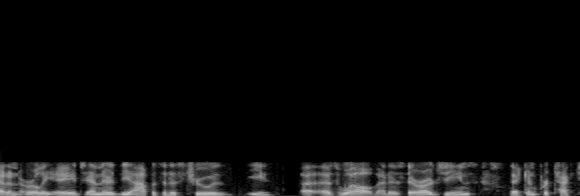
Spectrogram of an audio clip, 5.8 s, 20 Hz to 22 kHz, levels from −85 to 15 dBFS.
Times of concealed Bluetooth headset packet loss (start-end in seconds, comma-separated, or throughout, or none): none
